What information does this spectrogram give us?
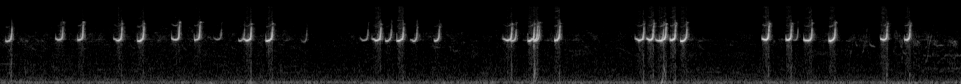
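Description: A quail gives high, sharp, rising chirps in quick bursts of two to six notes, separated by short pauses, over a faint low hum.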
